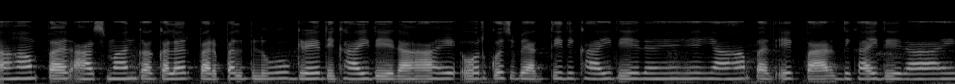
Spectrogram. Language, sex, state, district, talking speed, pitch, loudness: Hindi, female, Bihar, Begusarai, 170 wpm, 245 Hz, -32 LUFS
